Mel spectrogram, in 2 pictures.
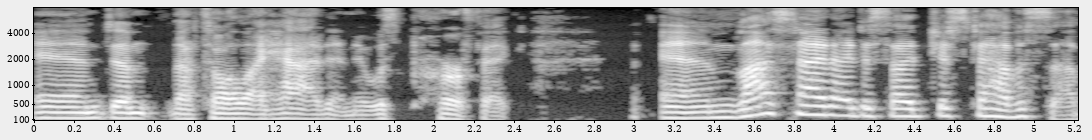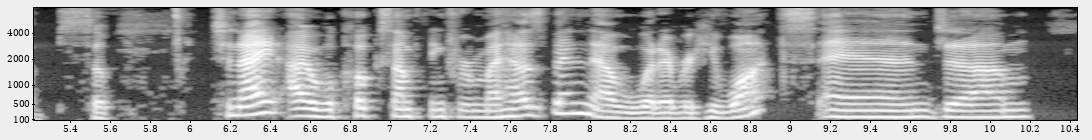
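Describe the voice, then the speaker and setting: With a Canadian accent, a woman with a fairly low pitch and a bright, sharp tone swings her pitch very widely. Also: moderate pace. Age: 60s. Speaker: crochet and knitting vlogger. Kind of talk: casual chat. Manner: hesitant, many fillers.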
